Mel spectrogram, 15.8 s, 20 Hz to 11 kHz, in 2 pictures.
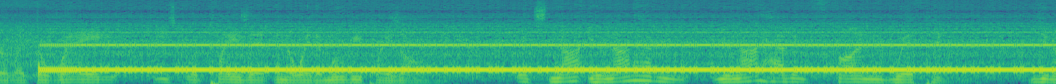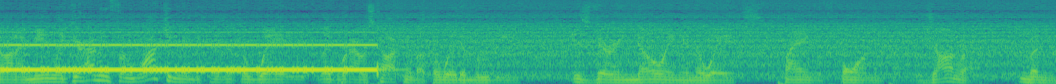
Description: PSK63 (62.5 baud), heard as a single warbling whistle, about 590 Hz, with room echo and speech in English.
